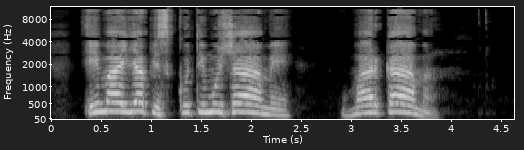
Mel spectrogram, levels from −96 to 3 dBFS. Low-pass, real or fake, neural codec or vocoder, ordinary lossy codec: 10.8 kHz; real; none; AAC, 32 kbps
